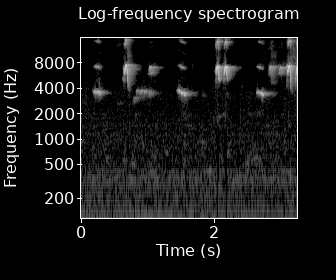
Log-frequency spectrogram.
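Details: Kolibri ninja sunbird from Indonesia calling with brief high whistles alternating with sharp double chirps, irregularly spaced, roughly one call per second.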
